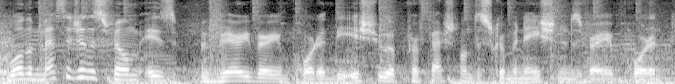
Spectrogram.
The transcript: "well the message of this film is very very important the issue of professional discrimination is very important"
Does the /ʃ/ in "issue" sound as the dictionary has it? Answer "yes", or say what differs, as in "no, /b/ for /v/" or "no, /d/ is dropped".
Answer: yes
